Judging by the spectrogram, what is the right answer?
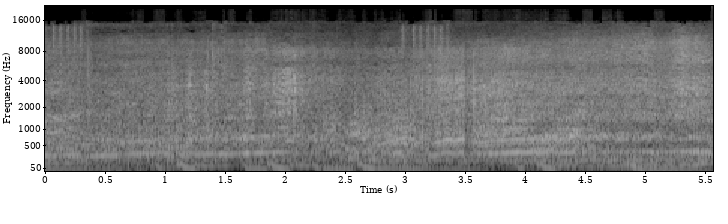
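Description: Drift car at D1GP Malaysia whipping through a 360 spin with loud, continuous tire squeal over a screaming engine, close and sustained, with commentary voices faintly underneath.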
